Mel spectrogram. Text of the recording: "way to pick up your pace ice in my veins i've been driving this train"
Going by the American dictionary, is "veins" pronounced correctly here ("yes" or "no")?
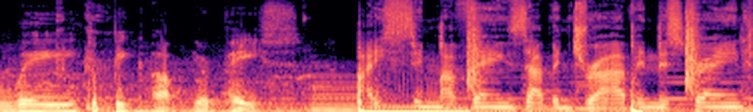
yes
